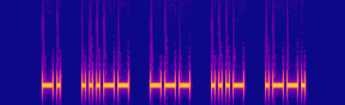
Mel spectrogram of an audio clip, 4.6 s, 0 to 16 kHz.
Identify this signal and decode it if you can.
Morse code, heard as a keyed tone, about 25 wpm, spaced as for 18 wpm, 700 Hz. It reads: N3OVP
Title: USA Call Signs - 5 Characters - 2x Character Spacing - 25wpm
